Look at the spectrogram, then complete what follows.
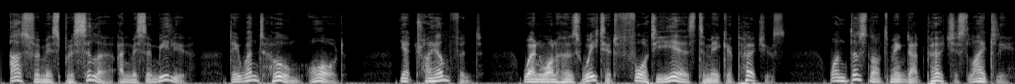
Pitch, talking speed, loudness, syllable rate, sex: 125 Hz, 175 wpm, -18 LUFS, 5.4 syllables/s, male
